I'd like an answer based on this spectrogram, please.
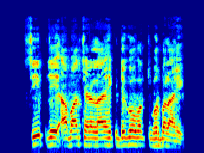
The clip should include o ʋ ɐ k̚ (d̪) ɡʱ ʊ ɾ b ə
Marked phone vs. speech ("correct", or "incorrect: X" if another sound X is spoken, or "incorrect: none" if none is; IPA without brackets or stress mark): incorrect: t̪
